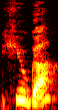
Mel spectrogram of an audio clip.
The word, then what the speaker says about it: hygge: So apparently it's a Danish word pronounced hygge, Disagree. which I would not have pronounced it like that. Hygie.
